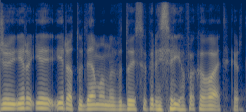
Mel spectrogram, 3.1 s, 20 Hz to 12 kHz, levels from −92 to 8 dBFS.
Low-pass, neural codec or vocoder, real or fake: 10.8 kHz; autoencoder, 48 kHz, 32 numbers a frame, DAC-VAE, trained on Japanese speech; fake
